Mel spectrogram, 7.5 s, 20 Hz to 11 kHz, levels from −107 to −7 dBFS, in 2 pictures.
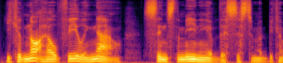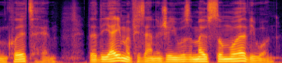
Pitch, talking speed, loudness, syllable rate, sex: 105 Hz, 225 wpm, -17 LUFS, 5.7 syllables/s, male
